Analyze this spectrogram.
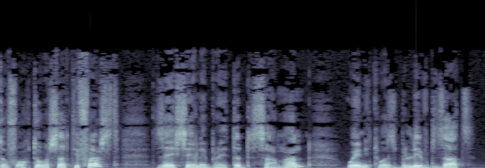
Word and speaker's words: Samhain: back to the ancient Celtic festival of Samhain pronounced the Samhain.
